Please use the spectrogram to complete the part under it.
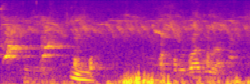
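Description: A Thumar breed fighting rooster gives a few short, throaty clucks and calls close by, over steady background noise and some low rustling and thumping.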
